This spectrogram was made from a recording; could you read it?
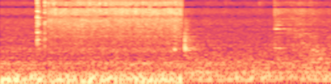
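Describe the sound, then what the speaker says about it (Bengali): Ginger garlic paste fries with browned onions in a pan, giving a steady close sizzle broken by a couple of brief stirring scrapes, with no voices. "পেঁয়াজটা লাল লাল করে ভাজা হয়ে গেছে, এবার এর মধ্যে দিয়ে দেবো আদা রসুন বাটা।"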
